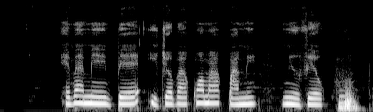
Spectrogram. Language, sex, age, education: Yoruba, female, 15-29, tertiary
